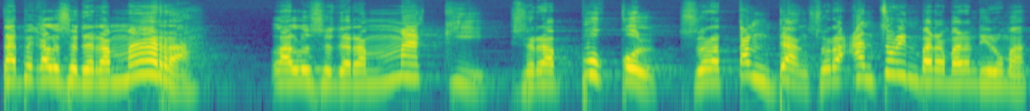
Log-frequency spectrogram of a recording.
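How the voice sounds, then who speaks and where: A man's voice: sits high, animated, moderate pace, fairly bright tone, in a large hall. A man preaching a sermon as pastor, asking the congregation questions and acting out angry insults in a raised voice. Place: church hall.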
